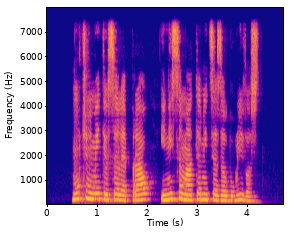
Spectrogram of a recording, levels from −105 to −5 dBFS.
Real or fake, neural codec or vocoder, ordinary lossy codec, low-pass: real; none; none; 7.2 kHz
